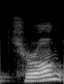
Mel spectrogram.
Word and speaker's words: Trurong: Um good evening Mr. Trurong. Is that is that the right pronunciation? That's correct.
